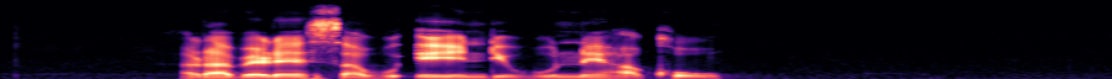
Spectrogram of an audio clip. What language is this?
Venda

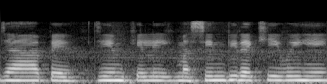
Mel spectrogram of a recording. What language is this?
Hindi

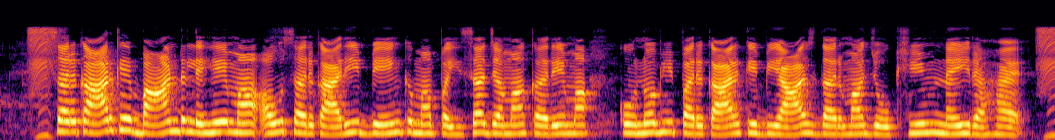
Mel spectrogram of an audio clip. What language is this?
Chhattisgarhi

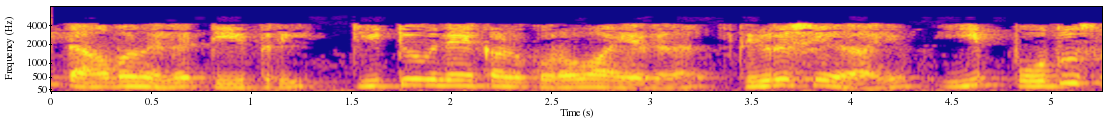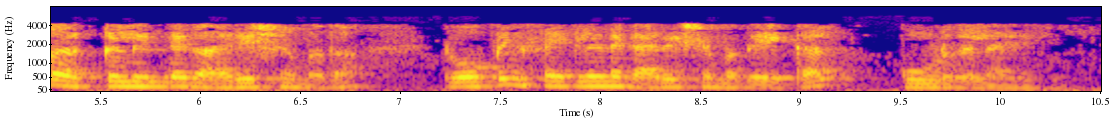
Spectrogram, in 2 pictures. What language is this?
Malayalam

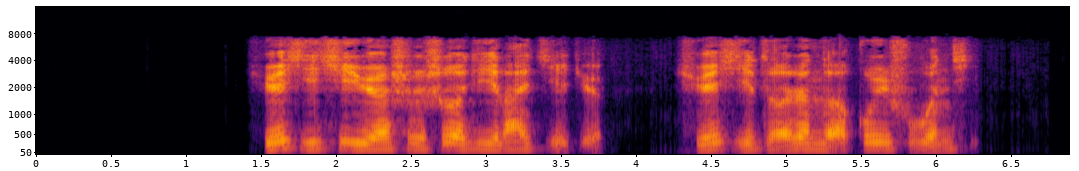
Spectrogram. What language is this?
Chinese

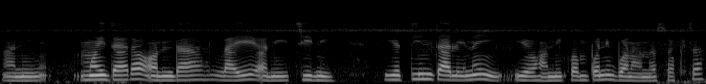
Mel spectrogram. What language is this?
Nepali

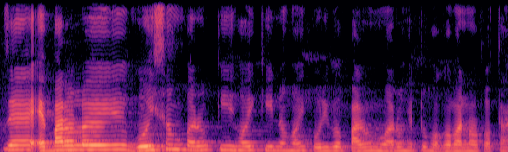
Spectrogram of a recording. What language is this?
Assamese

